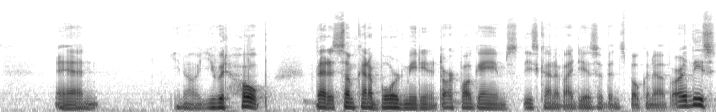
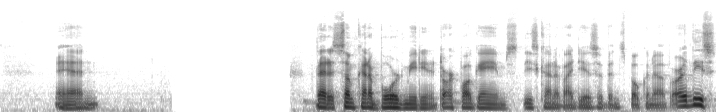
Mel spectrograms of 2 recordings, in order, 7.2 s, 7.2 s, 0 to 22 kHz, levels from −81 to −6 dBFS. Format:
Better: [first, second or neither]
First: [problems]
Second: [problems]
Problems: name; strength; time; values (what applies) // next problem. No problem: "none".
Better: first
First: none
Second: audio cutting out; at 1.5 s for 1 s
